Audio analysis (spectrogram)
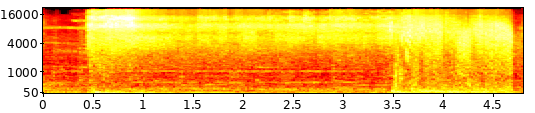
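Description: A pylon is blown up in the StarCraft 2 video game, heard as a loud, rumbling boom that swells at the start and again near the end, over continuous game noise.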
